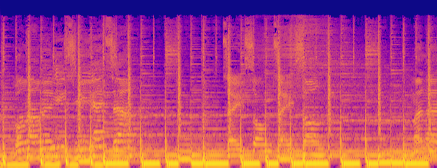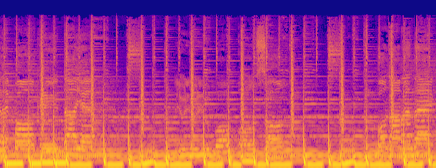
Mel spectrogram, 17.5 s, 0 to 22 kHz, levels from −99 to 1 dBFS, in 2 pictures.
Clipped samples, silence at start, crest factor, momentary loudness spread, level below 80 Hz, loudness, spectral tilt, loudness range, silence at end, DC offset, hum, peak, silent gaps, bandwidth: under 0.1%; 0 s; 10 dB; 4 LU; -12 dBFS; -12 LUFS; -6 dB/octave; 2 LU; 0 s; under 0.1%; none; 0 dBFS; none; 15.5 kHz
